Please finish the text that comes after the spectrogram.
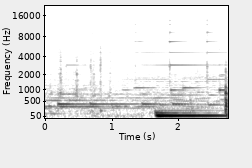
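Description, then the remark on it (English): An Omega Speedmaster Chrono Chime wristwatch's chronograph chime mechanism: light, rapid mechanical ticking, then a sudden loud, low, ringing chime that sustains and slowly fades. No one speaks. “That's the Omega Speedmaster Chrono Chime. Sound of complication.”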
